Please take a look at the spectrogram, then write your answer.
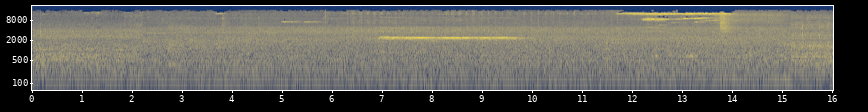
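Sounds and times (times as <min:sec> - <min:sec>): rushing rail noise: 0:00.0 - 0:16.0
high wheel squeal: 0:05.0 - 0:05.8, 0:06.8 - 0:10.1, 0:11.6 - 0:14.3.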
